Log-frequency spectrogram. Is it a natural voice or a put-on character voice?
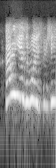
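put-on. It is said in a put-on Fozzie Bear-like voice.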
